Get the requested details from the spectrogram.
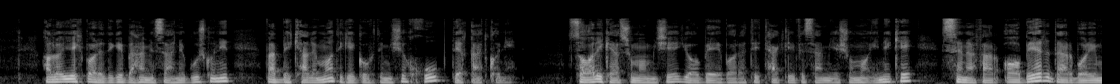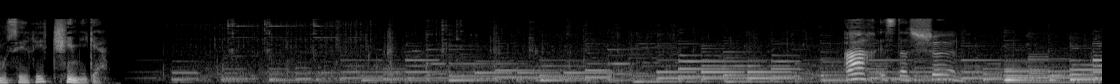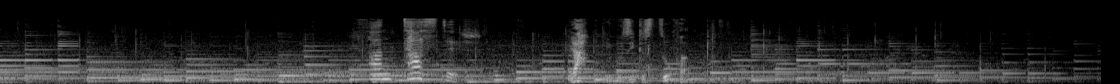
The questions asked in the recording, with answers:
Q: سه نفر آبر درباره موسیقی چی میگن؟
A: هر سه آبر از موسیقی که شنیدن خوششون اومد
